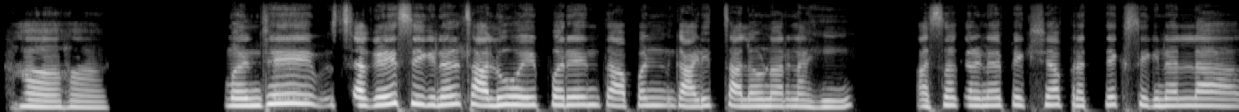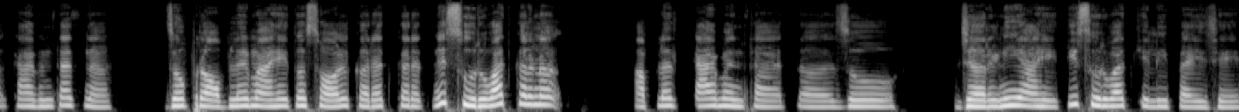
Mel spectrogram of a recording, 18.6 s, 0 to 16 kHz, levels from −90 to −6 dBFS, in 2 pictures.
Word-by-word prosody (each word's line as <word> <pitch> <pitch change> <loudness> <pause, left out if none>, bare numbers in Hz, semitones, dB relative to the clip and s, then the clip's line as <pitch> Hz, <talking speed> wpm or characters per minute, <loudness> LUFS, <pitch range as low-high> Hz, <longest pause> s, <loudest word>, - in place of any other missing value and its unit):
हां, 200 -2 +3
हां. 185 -1 -3 0.9
म्हणजे 235 +5 +5 0.4
सगळे 250 +3 +4
सिग्नल 270 -3 +3
चालू 245 -3 +4
होईपर्यंत 255 0 +2
आपण 240 +2 -1
गाडीच 220 +1 0
चालवणार 215 -1 +1
नाही. 195 -1 -2 0.6
असं 245 +5 -1
करण्यापेक्षा 240 +1 -2
प्रत्येक 250 +2 -4
सिग्नलला 230 -1 -1 0.3
काय 215 -1 -3
म्हणतात 210 +4 -3
ना, 195 -4 -5 0.5
जो 225 0 +4
प्रॉब्लेम 220 +1 +1
आहे, 215 0 +1
तो 235 - +3
सॉल्व्ह 215 -1 0
करत-करत, 210 +1 -3
म्हणजे 300 +7 +1
सुरुवात 240 0 +4
करणं. 265 -3 +2 0.6
आपलं 230 +4 -3 0.2
काय 225 +1 0
म्हणतात 205 -3 -3
अ, 195 -1 -6
जो 205 -1 -2 0.5
जर्नी 210 +3 +4
आहे, 210 -3 0
ती 265 +8 -2
सुरुवात 230 -4 +1
केली 200 -2 -3
पाहिजे. 185 -1 -5
225 Hz, 125 wpm, -23 LUFS, 205-245 Hz, 0.9 s, म्हणजे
